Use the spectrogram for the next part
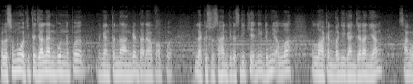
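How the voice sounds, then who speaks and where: On dull audio with a little hiss or hum, a man with a voice on the high side and a darkish tone preaches a sermon. He has a Malaysian Malay accent and tells emotional stories, voicing quoted figures and speaking directly to his listeners as tuan-tuan.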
